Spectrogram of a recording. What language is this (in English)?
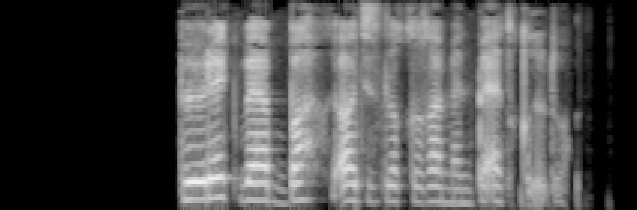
Uyghur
